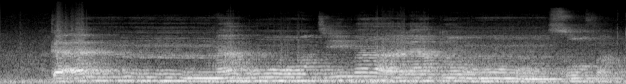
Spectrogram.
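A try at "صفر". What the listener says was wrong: Sodnya belum kurang tepat. Sufr. Ka'annahu jimalatun sufr.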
